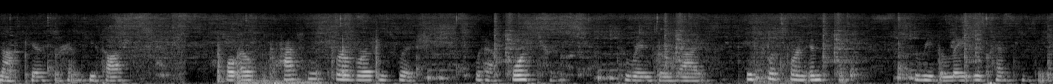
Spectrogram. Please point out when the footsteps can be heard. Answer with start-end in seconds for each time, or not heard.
not heard.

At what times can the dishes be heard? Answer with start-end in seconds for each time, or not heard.
1.4-9.8.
